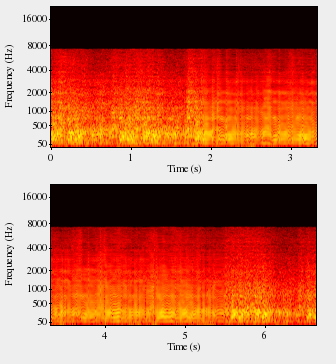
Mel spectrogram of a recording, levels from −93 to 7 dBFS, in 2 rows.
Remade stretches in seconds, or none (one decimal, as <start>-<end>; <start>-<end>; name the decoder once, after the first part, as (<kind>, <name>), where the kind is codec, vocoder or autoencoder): 1.9-5.5 (vocoder, Vocos)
